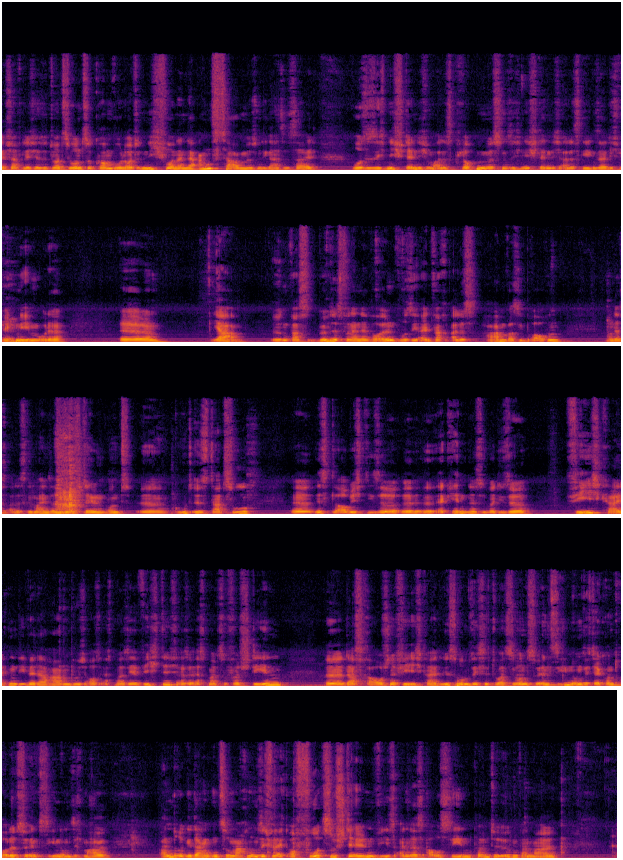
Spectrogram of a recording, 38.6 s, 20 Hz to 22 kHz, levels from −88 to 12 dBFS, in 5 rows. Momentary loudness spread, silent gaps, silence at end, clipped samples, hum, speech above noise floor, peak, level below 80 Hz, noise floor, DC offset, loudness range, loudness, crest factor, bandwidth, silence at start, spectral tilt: 7 LU; none; 0 s; under 0.1%; none; 29 dB; 0 dBFS; -50 dBFS; -47 dBFS; under 0.1%; 2 LU; -18 LUFS; 18 dB; 15.5 kHz; 0 s; -6.5 dB/octave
